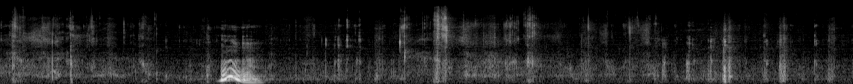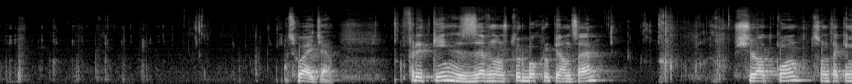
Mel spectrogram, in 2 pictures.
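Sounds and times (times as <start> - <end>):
person crunching fries: 0.0 - 11.4, 14.6 - 16.8.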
